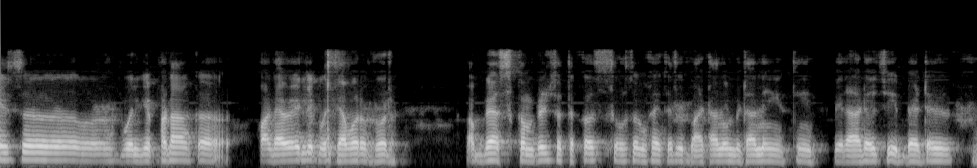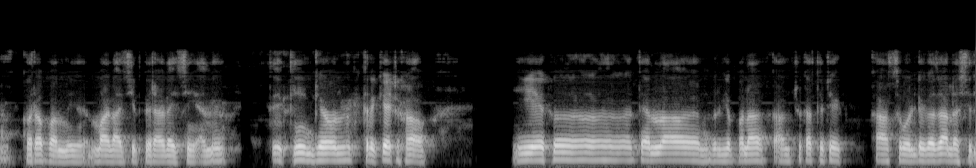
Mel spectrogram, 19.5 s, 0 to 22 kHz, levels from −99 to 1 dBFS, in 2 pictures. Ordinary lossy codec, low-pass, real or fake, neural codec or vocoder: none; 7.2 kHz; fake; codec, 16 kHz, 2 kbps, FunCodec, trained on LibriTTS, 25 frames a second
